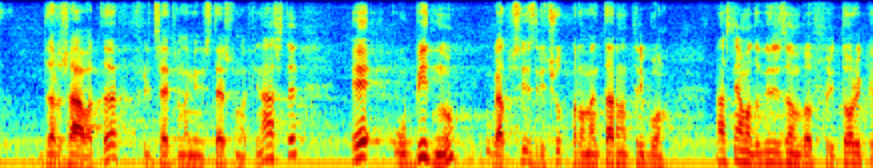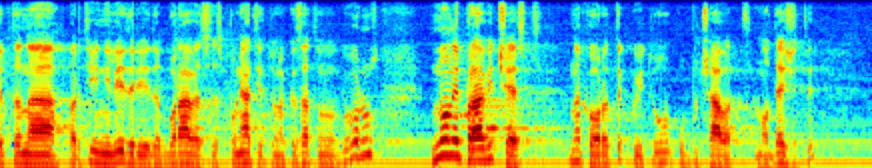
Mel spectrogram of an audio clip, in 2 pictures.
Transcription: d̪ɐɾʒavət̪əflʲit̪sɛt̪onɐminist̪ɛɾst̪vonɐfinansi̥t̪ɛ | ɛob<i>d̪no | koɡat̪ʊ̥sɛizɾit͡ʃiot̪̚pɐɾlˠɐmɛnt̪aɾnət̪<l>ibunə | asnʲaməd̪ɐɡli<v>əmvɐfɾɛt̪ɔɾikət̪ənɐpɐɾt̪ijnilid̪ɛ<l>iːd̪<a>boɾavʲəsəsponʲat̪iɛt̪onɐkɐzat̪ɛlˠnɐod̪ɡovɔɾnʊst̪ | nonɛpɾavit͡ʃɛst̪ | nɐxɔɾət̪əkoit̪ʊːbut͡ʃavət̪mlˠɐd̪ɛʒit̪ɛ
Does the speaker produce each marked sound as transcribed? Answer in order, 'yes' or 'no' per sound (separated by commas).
yes, no, no, no, no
